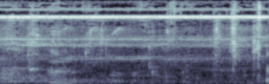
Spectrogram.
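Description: Steady high-pitched insect drone, with a few faint chirps about a second in.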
